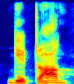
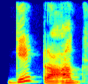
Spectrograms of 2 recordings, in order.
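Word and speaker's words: Getränk: " गेट्रैंक।" "गेट्रैंक," ठीक है? यह, इसे देखो, यह A यहाँ एक उम्लाउट है।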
